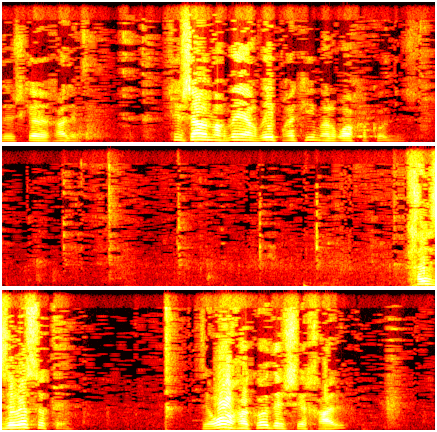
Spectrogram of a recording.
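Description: An elderly man speaks calmly into a clip-on microphone, with pauses.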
